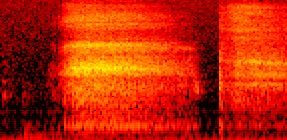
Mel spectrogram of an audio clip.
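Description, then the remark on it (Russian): A man sleeping on a couch in a drawing room, his head on a gold-embroidered silk pillow, snores: a long, raspy, hissing breath followed by the start of another, fairly loud, with no talking. “Храпел он.”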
